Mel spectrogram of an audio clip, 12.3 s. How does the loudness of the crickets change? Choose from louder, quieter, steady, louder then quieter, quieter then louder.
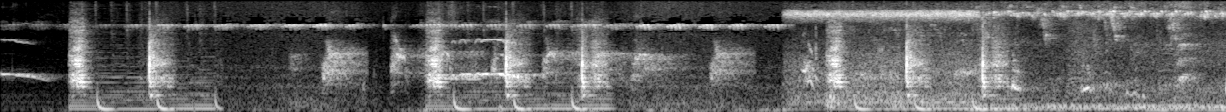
louder.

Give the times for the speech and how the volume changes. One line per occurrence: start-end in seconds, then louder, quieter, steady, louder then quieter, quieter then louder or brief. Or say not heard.
not heard.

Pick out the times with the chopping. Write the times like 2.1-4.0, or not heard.
0.7-2.2, 4.2-6.2, 8.2-10.2.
